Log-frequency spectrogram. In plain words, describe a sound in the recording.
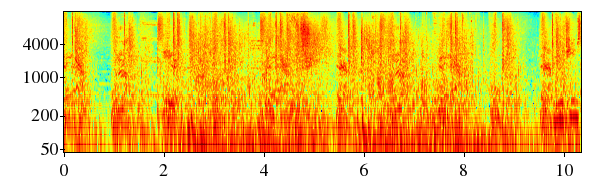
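Game spell effects crackle and blast in a fight.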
